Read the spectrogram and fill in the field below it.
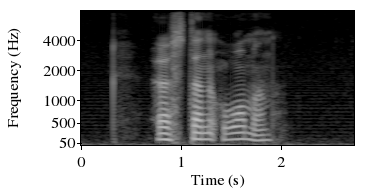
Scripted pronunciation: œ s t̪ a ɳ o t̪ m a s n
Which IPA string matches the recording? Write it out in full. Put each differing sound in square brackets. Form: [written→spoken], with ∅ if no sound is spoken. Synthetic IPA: œ s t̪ [a→ə] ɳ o [t̪→∅] m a [s→∅] n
